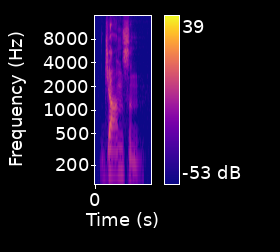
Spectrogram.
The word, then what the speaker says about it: Johnson: Y en todos los apellidos que traen al final son, en realidad ya no se va a pronunciar la O, sino va, por ejemplo, a ser Johnson, Lennon, Harrison, Lennon, Harrison,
